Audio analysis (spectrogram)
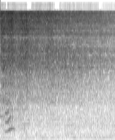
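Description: Sizzling tempering of hot oil with cumin, asafoetida and curry leaves poured over a cucumber salad gives a loud burst of steamy hiss that slowly fades while staying close and steady.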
